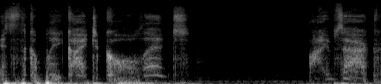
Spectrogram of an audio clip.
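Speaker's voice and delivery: pretend, high, hushed whisper.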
